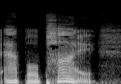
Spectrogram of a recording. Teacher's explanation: Apple pie 其实它的重音是 pie，然后 apple 就不用加重音了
